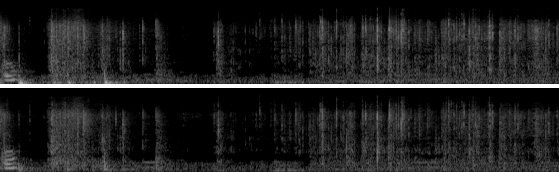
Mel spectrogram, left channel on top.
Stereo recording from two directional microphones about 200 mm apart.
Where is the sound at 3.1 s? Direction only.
5° right (ahead or behind).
